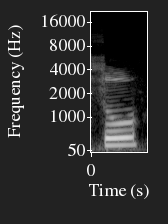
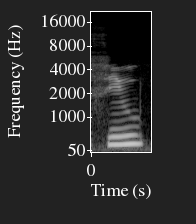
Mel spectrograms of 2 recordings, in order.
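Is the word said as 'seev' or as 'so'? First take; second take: so; seev. First: The word is said like 'so' without a v. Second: The word is said like 'seev' with a v. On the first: The speaker calls it right. "लेकिन इसका pronunciation होता है सो" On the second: The speaker calls it wrong. "आपको ये देखने में लगेगा सीव"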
